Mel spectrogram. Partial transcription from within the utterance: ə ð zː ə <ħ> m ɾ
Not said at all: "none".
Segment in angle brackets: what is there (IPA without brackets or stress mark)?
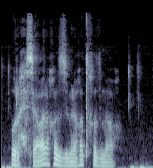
none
